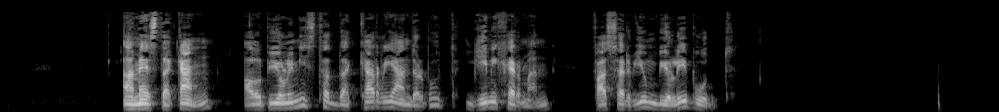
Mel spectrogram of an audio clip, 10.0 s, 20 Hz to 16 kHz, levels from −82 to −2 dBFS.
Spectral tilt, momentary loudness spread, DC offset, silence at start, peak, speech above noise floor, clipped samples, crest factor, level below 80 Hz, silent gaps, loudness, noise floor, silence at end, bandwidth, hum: -2.5 dB/octave; 18 LU; under 0.1%; 1.25 s; -2 dBFS; 58 dB; under 0.1%; 28 dB; -76 dBFS; none; -26 LUFS; -86 dBFS; 2.7 s; 11.5 kHz; none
